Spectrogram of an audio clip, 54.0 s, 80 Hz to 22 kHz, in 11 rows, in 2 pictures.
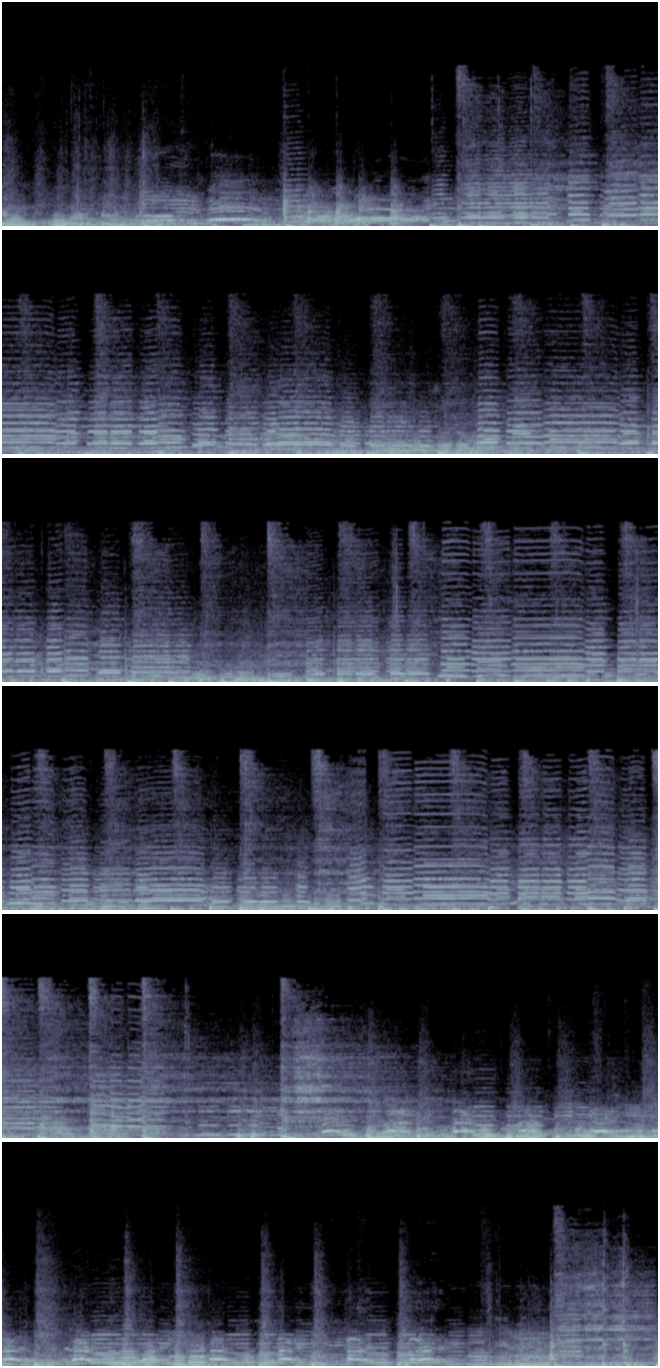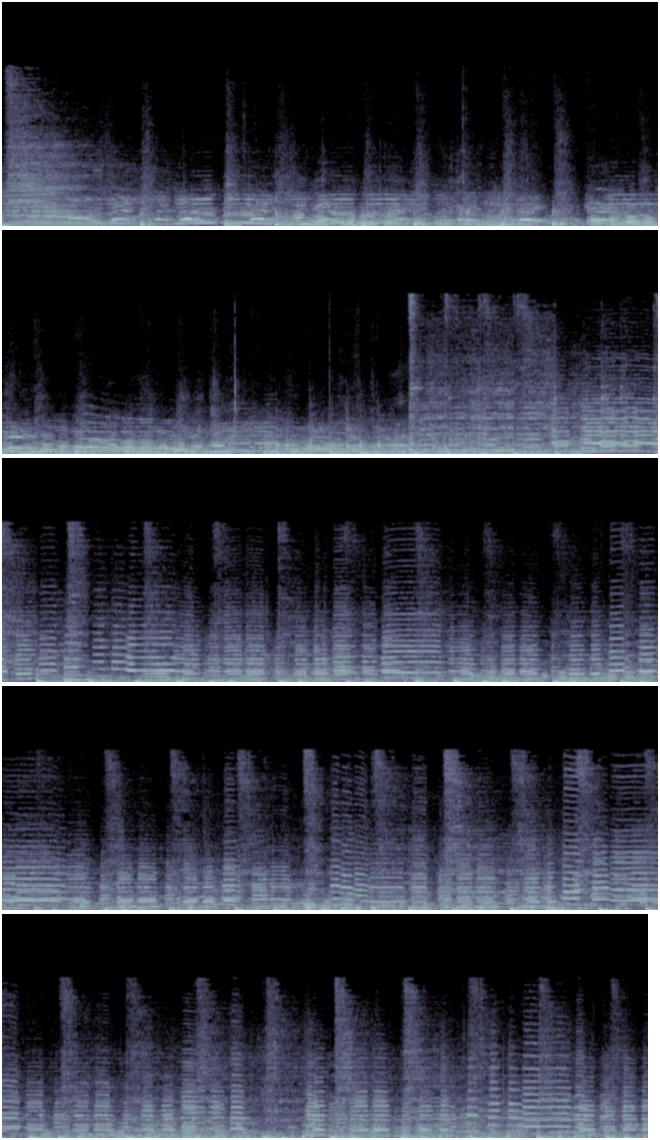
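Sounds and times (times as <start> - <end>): drum and bass beat: 0.0 - 34.9, 37.0 - 54.0
brass horns playing: 0.0 - 54.0.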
